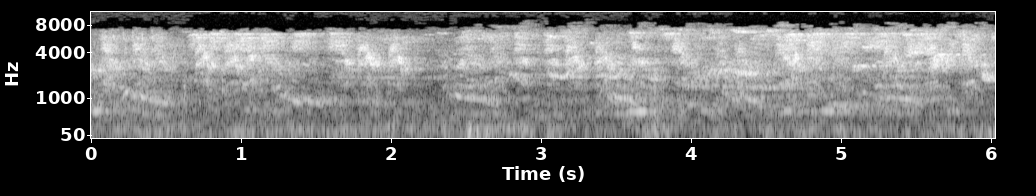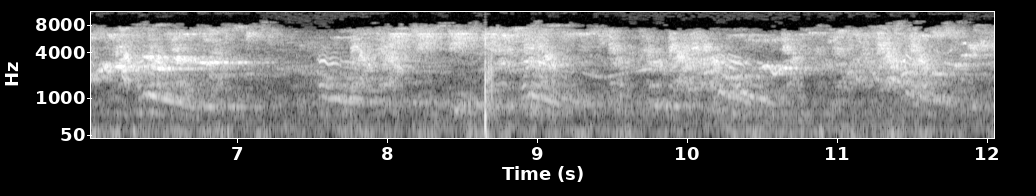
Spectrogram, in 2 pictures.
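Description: Morning chorus of many small songbirds chirping and twittering together, with repeated short falling whistled notes. A single sharp click about two-thirds of the way through.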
